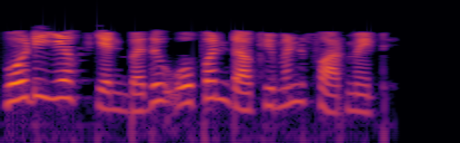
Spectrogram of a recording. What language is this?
Tamil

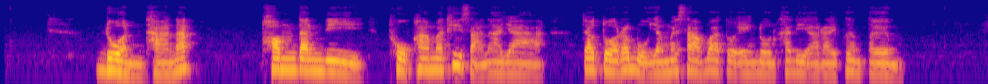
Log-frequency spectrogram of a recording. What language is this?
Thai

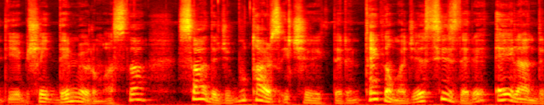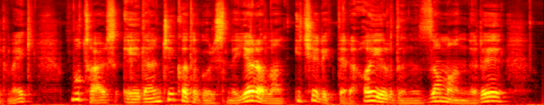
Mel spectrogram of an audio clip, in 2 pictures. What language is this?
Turkish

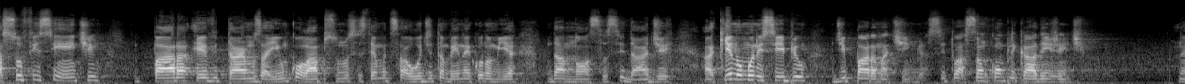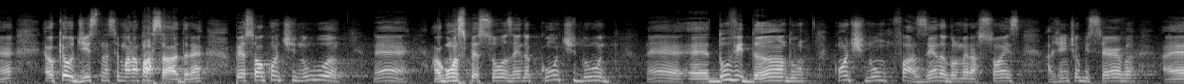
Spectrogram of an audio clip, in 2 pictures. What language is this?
Portuguese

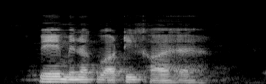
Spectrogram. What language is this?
Marwari (Pakistan)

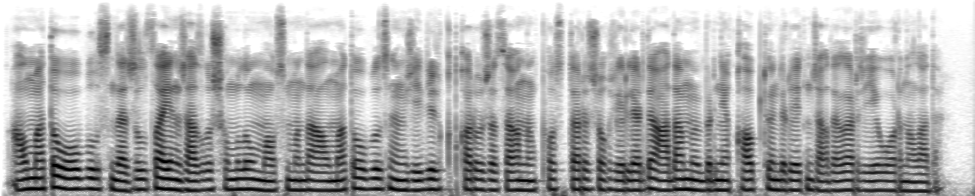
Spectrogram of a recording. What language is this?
Kazakh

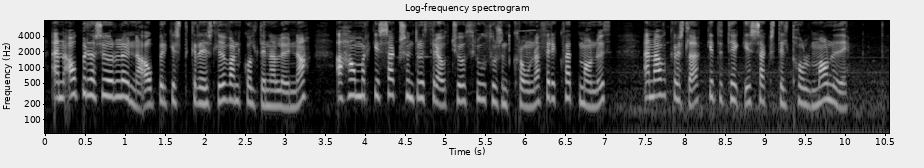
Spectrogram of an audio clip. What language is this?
Icelandic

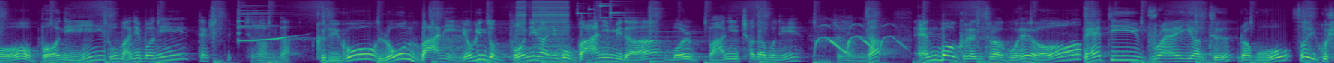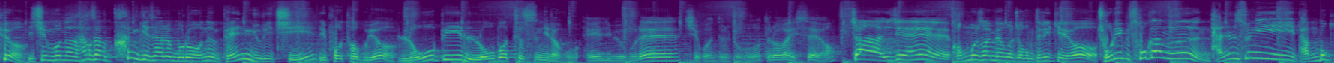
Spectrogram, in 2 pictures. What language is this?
Korean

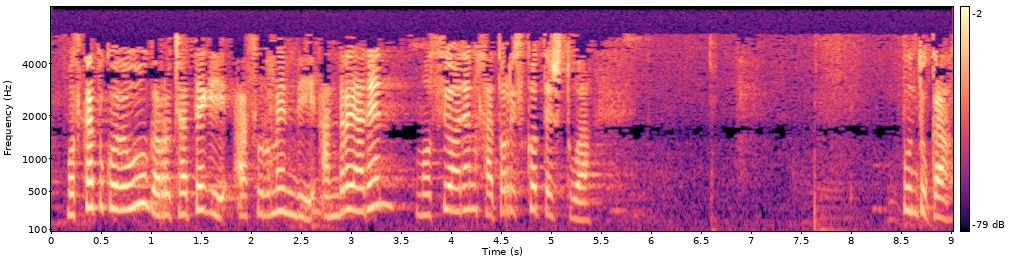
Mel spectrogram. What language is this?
Basque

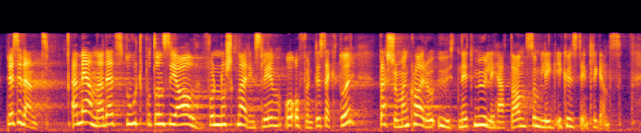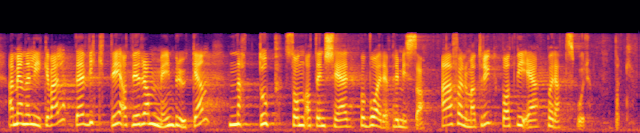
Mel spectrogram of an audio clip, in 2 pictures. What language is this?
Norwegian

